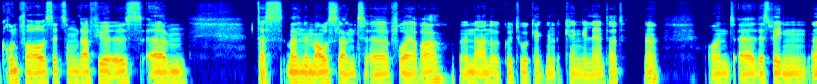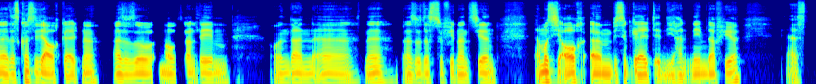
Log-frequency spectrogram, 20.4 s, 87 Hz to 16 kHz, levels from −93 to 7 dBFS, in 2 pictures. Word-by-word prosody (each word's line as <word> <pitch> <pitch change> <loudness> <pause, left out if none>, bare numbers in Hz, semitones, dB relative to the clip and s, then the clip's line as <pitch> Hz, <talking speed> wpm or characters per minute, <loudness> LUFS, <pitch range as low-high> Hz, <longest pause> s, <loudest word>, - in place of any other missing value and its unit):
Grundvoraussetzung 100 0 +1
dafür 95 0 +2
ist, 105 0 -4
ähm, 95 +1 +2 0.9
dass - - -2
man 95 +1 +3
im 90 0 +2
Ausland, 90 -2 +2
äh, 85 0 +1
vorher 85 +1 +1
war, 110 +6 +1
'ne 90 +1 -1
andere 90 +1 -1
Kultur 90 +1 -4
kennenge 80 -2 -6
kenngelernt 85 0 -3
hat, 95 +2 -3 0.2
ne? - - -1 0.6
Und, 85 +1 -3
äh, 85 0 +2
deswegen, 85 +1 -1
äh, 85 +1 +2
das 85 0 0
kostet 95 -3 0
ja 85 - +7
auch 80 +3 +2
Geld, 70 -1 0
ne? 85 +2 -1 0.2
Also, 85 -1 +1
so 80 +1 +1
im - - -3
Ausland 85 +2 -1
leben 85 +1 0 0.5
und 90 0 -4
dann, 85 -1 0
äh, 80 0 -1 0.2
ne, 90 +2 -1
also 85 -1 -2
das 85 0 -1
zu - - -2
finanzieren. 90 +3 -1 0.4
Da - - -1
muss 95 0 +6
ich - - +4
auch, 90 +1 +5
ähm, 80 0 +4
bisschen - - 0
Geld 80 -1 +3
in - - -2
die 80 - -3
Hand 80 -1 -4
nehmen 80 0 0
dafür. 90 +7 0 0.6
Es - - -5
85 Hz, 160 wpm, -25 LUFS, 85-95 Hz, 0.9 s, ja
